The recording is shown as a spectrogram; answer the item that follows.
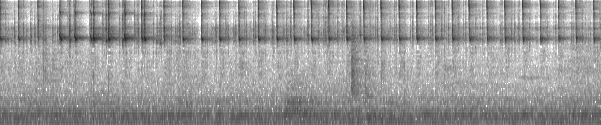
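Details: Soft cricket chirping, intended as tutor material for songbirds: a regular series of short, high, ringing pulses about four per second, a little louder at the start, over a quiet low hum.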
